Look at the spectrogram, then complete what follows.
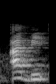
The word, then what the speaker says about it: habite: However, habite starts with a silent H. You don't pronounce the H. Habite.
